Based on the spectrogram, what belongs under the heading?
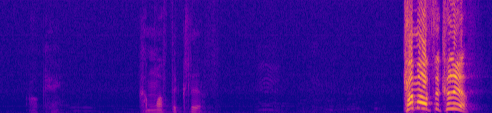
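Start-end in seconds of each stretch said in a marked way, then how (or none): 1.4-4.7 very high, very loud, urgent shout. Demonstrating how a warning must be said in an emergency, urgent emergency warning. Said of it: "say it the way it needs to be said in the emergency".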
